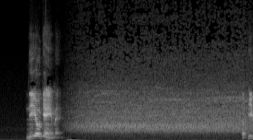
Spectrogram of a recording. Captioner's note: crowd Screaming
